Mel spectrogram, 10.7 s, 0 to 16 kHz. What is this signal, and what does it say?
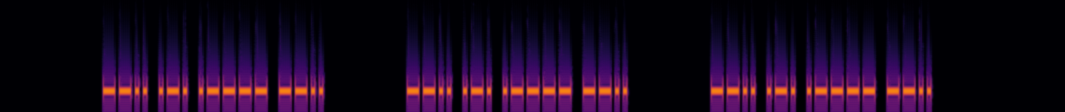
Morse code, heard as a keyed tone, about 30 wpm, 700 Hz. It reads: ZR1Z ZR1Z ZR1Z
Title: DXCC-100 Call Signs - 4 Characters - Repeated 3x - 30wpm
